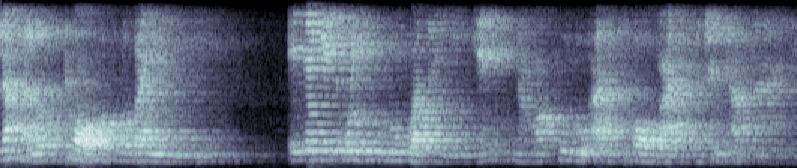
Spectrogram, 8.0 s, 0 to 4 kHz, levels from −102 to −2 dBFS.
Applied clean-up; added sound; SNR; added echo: none; none; none; reverberation time 1.2 s.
